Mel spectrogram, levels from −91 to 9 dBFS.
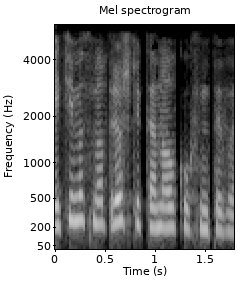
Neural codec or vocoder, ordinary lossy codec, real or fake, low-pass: autoencoder, 44.1 kHz, a latent of 192 numbers a frame, MeloTTS; AAC, 24 kbps; fake; 5.4 kHz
